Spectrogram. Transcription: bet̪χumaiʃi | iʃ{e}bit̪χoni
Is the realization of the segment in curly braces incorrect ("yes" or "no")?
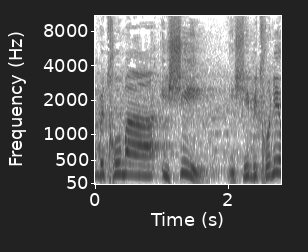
yes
